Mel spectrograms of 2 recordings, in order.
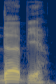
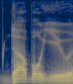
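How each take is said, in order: First: It is said in a Southern American accent. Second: It is said in a standard broadcast accent. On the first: "instead of W" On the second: "and uh, W"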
